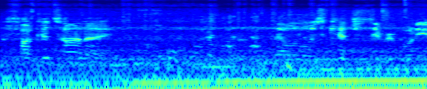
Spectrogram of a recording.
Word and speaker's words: Whakatane: Somewhere further south, you go somewhere like Whakatane.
